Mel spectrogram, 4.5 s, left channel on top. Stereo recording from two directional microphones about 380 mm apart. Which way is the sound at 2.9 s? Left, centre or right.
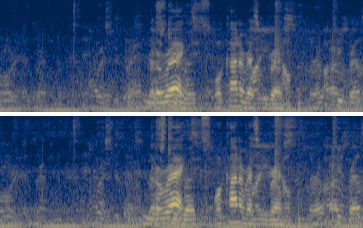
Centre.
